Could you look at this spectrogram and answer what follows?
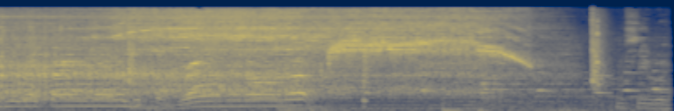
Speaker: let me see something didn't grind down there let me [Music] see might be the ice CH that little ice over there at the bottom that's what it is the ice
